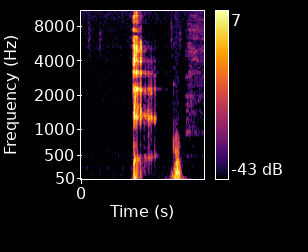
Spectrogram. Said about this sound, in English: Cool. I got about two thirds. I gotta get the burps out.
